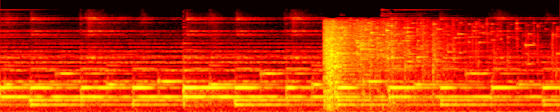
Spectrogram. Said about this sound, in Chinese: 屋外传来了一阵玻璃破碎的声音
